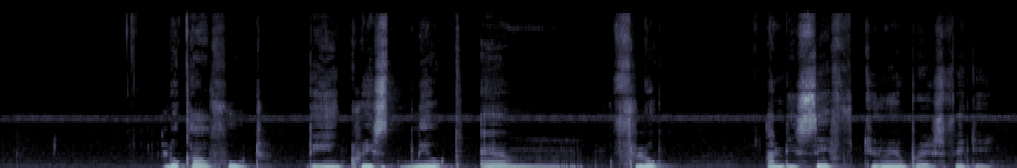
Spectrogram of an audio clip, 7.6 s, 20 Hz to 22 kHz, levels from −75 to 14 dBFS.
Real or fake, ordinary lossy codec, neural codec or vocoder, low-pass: real; none; none; none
